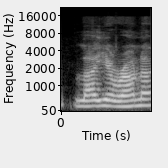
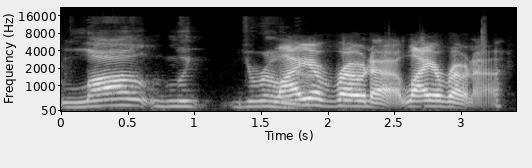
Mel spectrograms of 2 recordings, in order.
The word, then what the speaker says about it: La Llorona: La Llorona. I thought La Llorona. There's a yeah sound in there, and I can never say it right. La Llorona.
